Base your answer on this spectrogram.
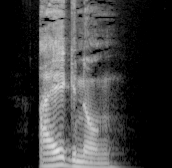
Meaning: aptitude, qualification, suitability
- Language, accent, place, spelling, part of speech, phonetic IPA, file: German, Germany, Berlin, Eignung, noun, [ˈaɪ̯ɡnʊŋ], De-Eignung.ogg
